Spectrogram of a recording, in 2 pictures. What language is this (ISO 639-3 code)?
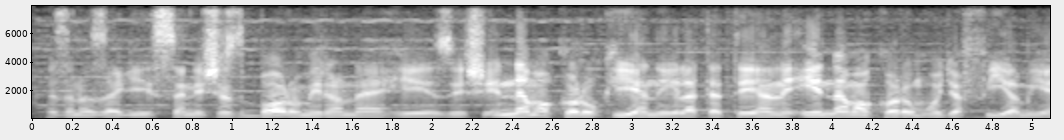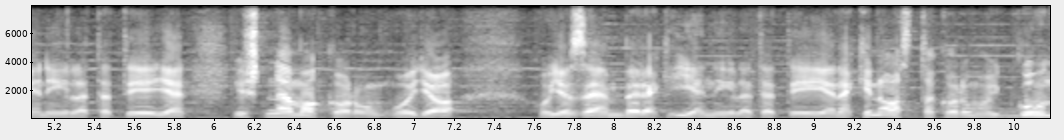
hun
